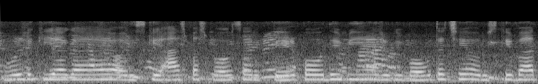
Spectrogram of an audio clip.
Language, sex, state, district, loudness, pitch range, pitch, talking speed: Hindi, female, Bihar, West Champaran, -13 LUFS, 215-230 Hz, 225 Hz, 220 wpm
